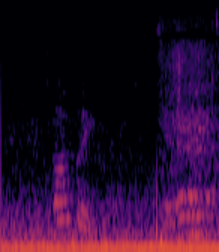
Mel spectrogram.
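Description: A steady low hum with a faint, wavering voice in the background; about one and a half seconds in, a rustling hiss comes in.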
